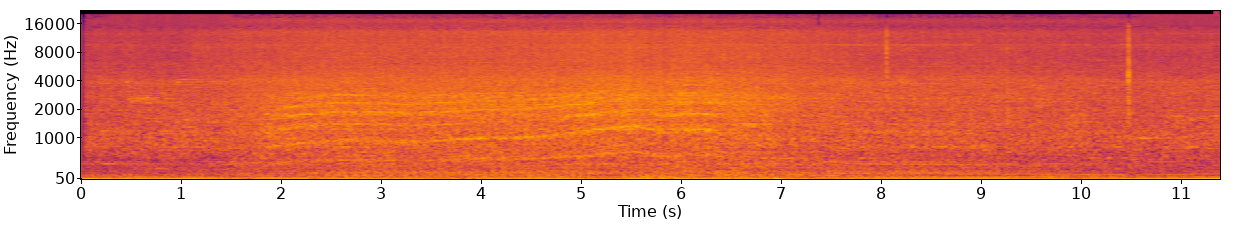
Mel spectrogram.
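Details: Nissan ER34 Skyline GTT, Nissan transmission only 3,000 km old, driving; thin whine rising and falling with road speed under road rumble, like straight-cut gears, diagnosed as excessive transmission bearing wear, clutch release bearing fine.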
